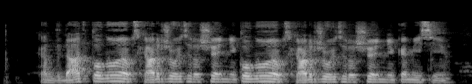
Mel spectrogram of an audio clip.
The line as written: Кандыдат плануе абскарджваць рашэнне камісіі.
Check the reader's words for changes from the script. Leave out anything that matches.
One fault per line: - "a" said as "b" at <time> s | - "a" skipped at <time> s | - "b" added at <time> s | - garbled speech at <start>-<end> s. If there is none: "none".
- "плануе абскарджваць рашэнне" added at 2.4 s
